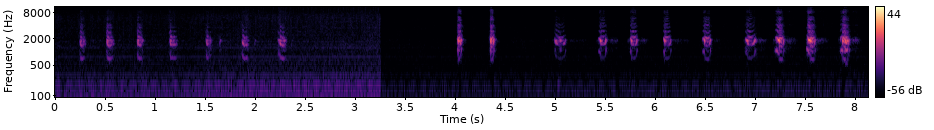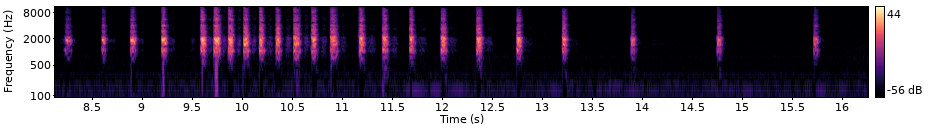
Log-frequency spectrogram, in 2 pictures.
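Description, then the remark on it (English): A turkey fly-down cackle played on a friction call: soft, evenly spaced clucks build into a fast, loud burst of rapid notes, then slow back into a few spaced clucks. No voices, clear. “So, for instance, I'm going to do a fly down cackle on a friction call, just to show you, I'm going to do the same thing I did with the mouth call, but I'm going to do the same rhythm, but I'm going to do this with a friction call.”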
